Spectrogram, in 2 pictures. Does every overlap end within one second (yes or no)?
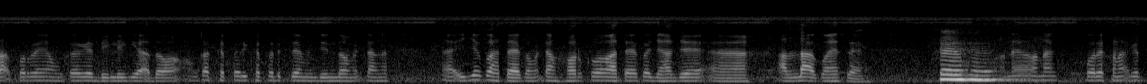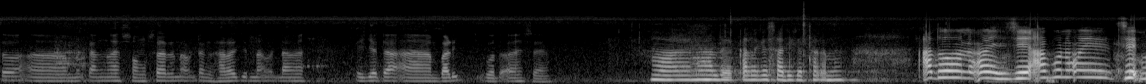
yes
